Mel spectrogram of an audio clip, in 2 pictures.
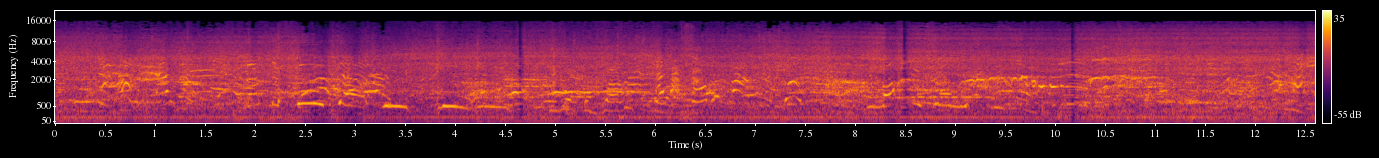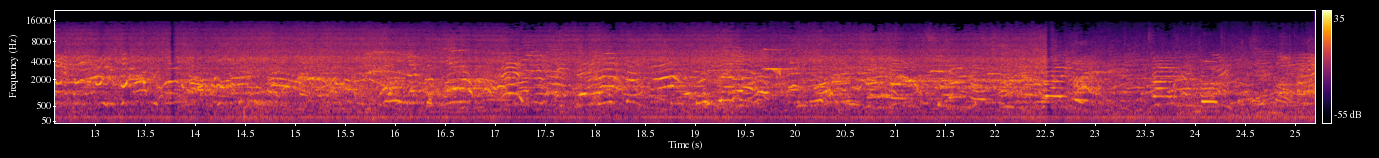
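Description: Many young children shouting and shrieking at play over running, splashing water. A steady low hum runs underneath.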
